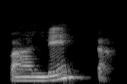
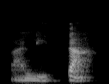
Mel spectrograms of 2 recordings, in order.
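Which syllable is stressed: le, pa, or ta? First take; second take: le; ta. First: The stress is on the second syllable. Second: The stress is on the last syllable. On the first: "Hagamos mayor fuerza de voz en la sílaba le" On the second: "Hagamos mayor fuerza de voz en la sílaba ta"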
